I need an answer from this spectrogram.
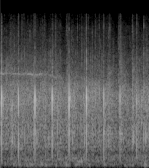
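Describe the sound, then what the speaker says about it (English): Applause from an audience after a film screening at a Q&A: a thin, fairly regular patter of claps, steady and moderately close, with no voices over it. "another round of applause, please"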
